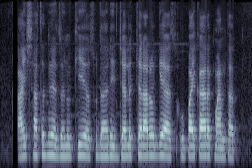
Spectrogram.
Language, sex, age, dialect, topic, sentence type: Marathi, male, 18-24, Standard Marathi, agriculture, statement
